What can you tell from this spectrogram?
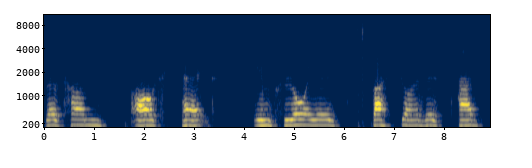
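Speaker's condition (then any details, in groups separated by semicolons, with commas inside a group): Cerebral palsy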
